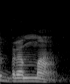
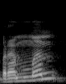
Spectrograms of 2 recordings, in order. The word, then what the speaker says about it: Brahma: So now we have got two words, Brahma with short A and another Brahma with long A. Brahma with a short A, that sometimes is said Brahman or Atman to avoid confusion.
